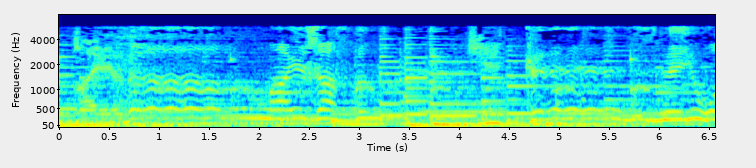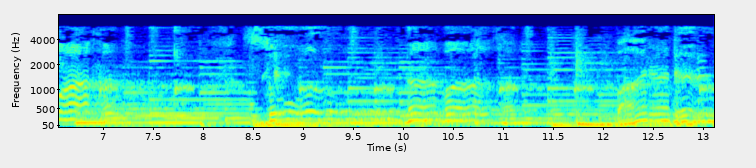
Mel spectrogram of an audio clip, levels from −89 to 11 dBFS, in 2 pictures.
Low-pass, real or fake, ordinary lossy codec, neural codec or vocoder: 7.2 kHz; real; MP3, 24 kbps; none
